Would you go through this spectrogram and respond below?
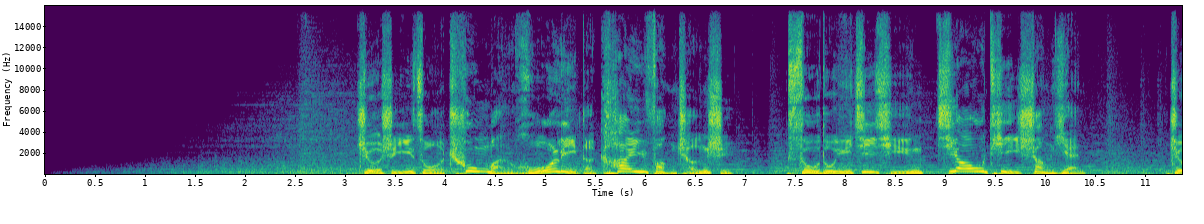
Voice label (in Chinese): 男 企业专题 大气; 深圳建工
